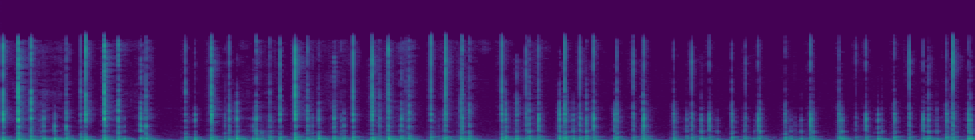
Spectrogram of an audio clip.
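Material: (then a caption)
Wood. Long nails rapidly tap and scratch across a large, solid, flat slice of light-colored wood with a bark edge. The dry, crisp clicks and scrapes fall in quick, uneven bursts with short pauses, each with a dull low thump beneath a bright ticking edge and almost no ring.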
